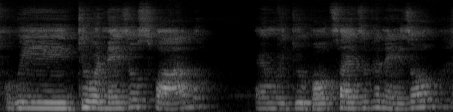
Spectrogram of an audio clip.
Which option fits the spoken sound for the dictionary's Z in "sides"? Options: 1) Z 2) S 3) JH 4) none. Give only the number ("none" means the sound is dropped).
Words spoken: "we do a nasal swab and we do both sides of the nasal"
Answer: 1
